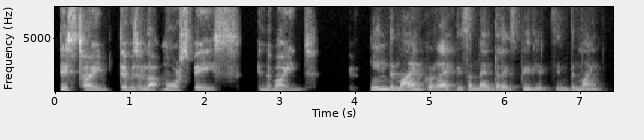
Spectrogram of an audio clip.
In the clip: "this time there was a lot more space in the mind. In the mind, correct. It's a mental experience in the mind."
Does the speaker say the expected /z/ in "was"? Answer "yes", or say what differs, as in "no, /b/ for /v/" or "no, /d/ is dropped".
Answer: yes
